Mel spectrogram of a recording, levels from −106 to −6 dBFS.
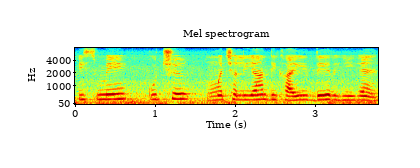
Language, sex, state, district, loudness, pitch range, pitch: Hindi, female, Haryana, Charkhi Dadri, -15 LUFS, 225-255 Hz, 245 Hz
